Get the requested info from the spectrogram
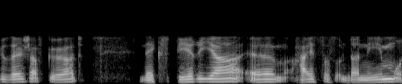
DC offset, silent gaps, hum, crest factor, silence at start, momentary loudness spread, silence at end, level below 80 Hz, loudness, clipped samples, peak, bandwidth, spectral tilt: under 0.1%; none; none; 20 dB; 0 s; 7 LU; 0 s; -74 dBFS; -23 LUFS; under 0.1%; -2 dBFS; 3.9 kHz; -9.5 dB/octave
